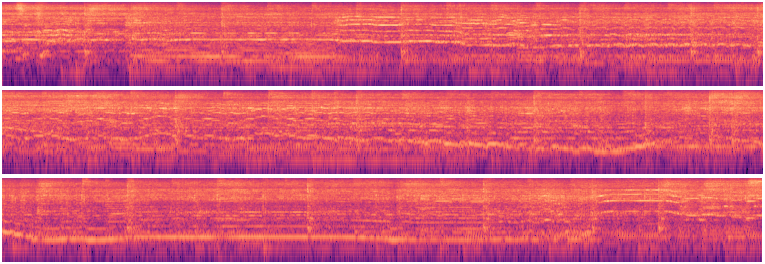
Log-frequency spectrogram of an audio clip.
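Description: Live rock concert music: an electric lead guitar plays a slow melody over steady band backing. It holds long notes with a wavering vibrato, runs down in long falling phrases, and settles on a long low held note late on.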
